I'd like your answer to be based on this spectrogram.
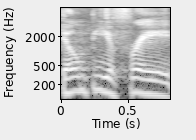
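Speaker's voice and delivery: usual speaking voice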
